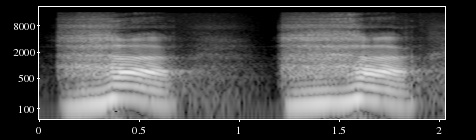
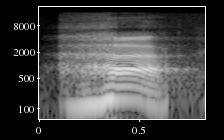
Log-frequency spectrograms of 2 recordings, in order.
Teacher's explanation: namun yang benar adalah dia murni dari pangkal tenggorokan pangkal tenggorokan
